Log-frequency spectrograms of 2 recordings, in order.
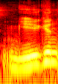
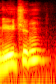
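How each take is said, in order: First: The name is said the Japanese way. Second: The name is said the anglicized way. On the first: This is the technically correct pronunciation. "technically Mugen is pronounced as Mugen" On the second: This is the speaker's preferred pronunciation. "I prefer the pronunciation Mugen"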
